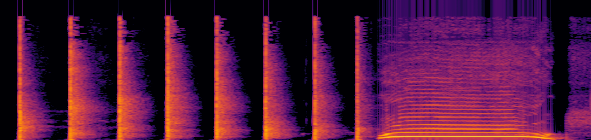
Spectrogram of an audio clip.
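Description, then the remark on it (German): Eight sharp, evenly spaced claps ring out in a quick steady rhythm as a guest is welcomed, followed by a loud sustained tone that swoops up, holds, then drops away. “Ja, wir begrüßen ganz herzlich, mit viel Taram, mit viel Applaus,”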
